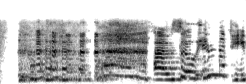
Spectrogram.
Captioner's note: everyone laughs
